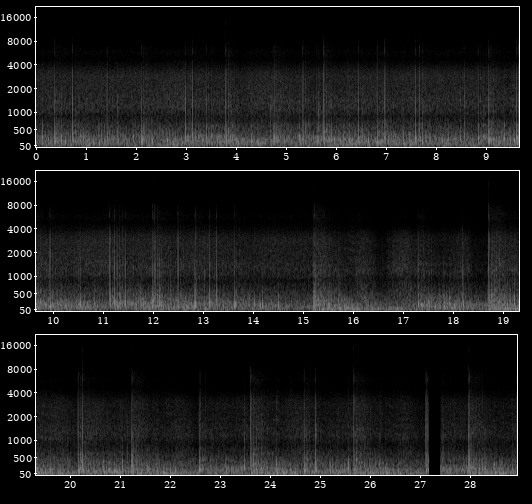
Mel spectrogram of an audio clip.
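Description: Aerial fireworks display: rapid bangs and crackling from bursting shells, several a second over a continuous rumble. The sound cuts out for a moment near the end.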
